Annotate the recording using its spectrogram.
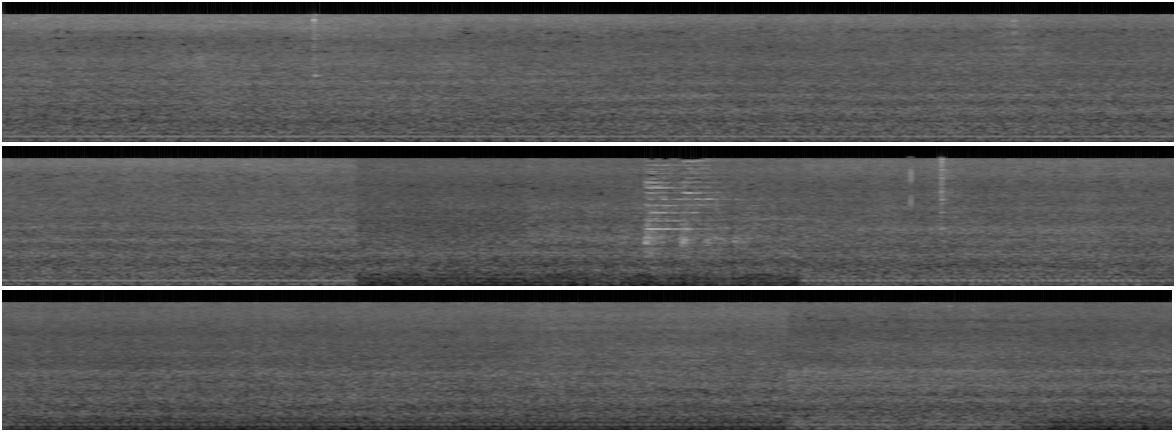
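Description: A crane's diesel engine hums steadily nearby, now and then dropping away.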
